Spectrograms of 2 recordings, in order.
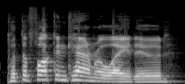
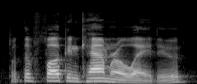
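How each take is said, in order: First: Angry shout. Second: Firm and a bit louder, less of a yell; annoyed repeat. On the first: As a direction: yell it, much higher and louder. Yelling at someone filming. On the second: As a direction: repeat the order, still irritated. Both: Real, not acted.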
